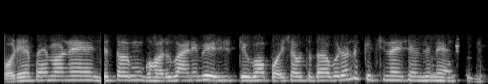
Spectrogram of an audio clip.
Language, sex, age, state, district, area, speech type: Odia, male, 18-30, Odisha, Puri, urban, conversation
